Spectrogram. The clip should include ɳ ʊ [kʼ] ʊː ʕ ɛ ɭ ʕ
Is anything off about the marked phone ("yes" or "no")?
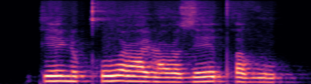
yes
